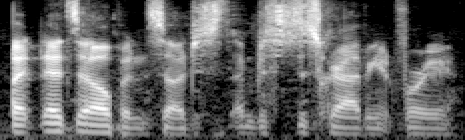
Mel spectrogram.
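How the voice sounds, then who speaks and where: Guy with a lowish voice, game mastering all casual, noisy recording with uneven levels. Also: fast talker, bright, forceful tone. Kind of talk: casual tabletop game narration.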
